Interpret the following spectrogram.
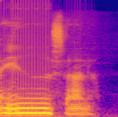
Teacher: নুন সাকিনের পরে সিন আসছে ইখফা, তো নুন সাকিনের যে মাখরাজটা এটা সিনের সাথে চলে যাবে না খাইশুমে বা নাকে গুন্না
